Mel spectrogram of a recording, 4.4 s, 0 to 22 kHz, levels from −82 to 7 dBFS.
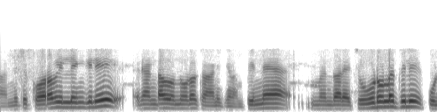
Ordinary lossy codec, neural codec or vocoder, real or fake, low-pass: none; none; real; 3.6 kHz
